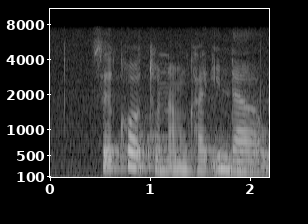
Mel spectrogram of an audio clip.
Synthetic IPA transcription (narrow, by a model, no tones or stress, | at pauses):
sɛkʰɔtʰɔna̰m̩kʰaʔindʱaːwɔ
